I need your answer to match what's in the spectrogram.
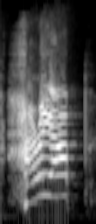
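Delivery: very high, loud urging; urgent hurrying. Acted. Bertie hurrying the rabbits out, high urgent call. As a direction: chivvy them along loudly.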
